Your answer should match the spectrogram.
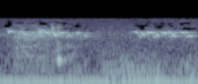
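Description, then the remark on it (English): Birds playing in a fish pond chirp in quick, high bursts, one flurry early and another near the end, fairly faint against a soft, steady outdoor background with no one talking. “What's that? Oh, birds playing in the fish pond.”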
